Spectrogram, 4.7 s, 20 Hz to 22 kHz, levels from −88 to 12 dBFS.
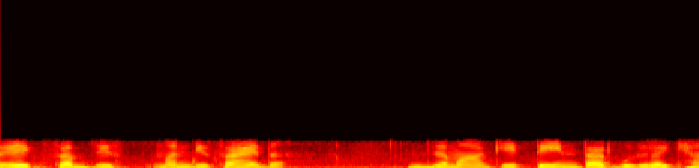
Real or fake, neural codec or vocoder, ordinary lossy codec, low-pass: fake; codec, 16 kHz, 6 kbps, DAC; none; 3.6 kHz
